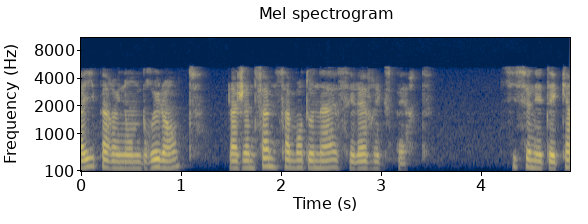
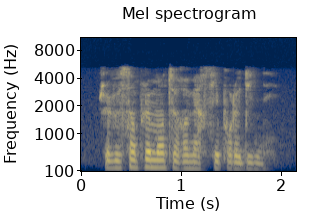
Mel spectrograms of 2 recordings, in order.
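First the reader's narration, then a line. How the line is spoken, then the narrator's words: Murmured. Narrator (French): murmura-t-il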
